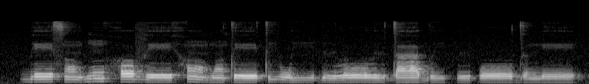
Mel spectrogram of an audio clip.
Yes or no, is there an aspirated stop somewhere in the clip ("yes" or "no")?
no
